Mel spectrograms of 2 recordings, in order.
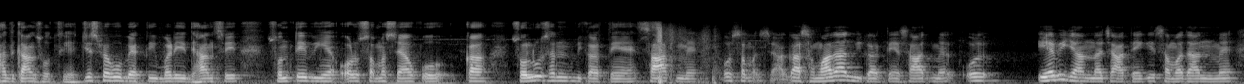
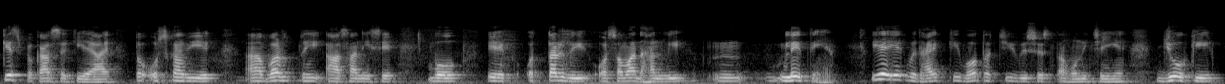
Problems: constant background noise, background conversations at intervals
